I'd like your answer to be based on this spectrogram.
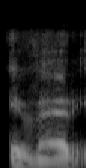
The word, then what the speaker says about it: eved: was ebed, e b e d, or pronounced eved, e v e d.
